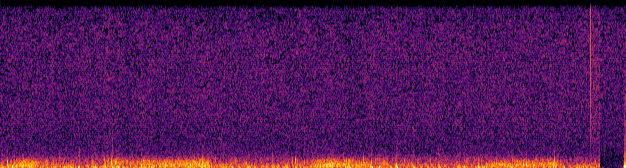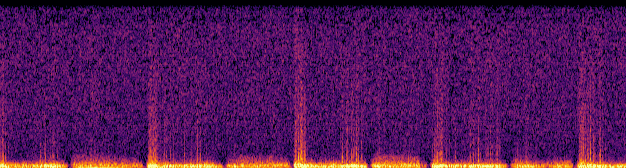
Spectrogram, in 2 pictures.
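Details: Stethoscope auscultation of a horse's chest: low, muffled rushing sounds; normal equine lung sounds.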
